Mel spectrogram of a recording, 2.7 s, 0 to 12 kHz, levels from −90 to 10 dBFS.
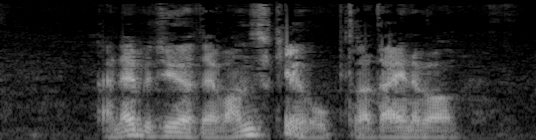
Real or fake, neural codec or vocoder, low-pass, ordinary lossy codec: real; none; 10.8 kHz; AAC, 32 kbps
